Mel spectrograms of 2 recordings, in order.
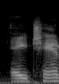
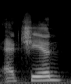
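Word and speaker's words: Etienne: I've heard at the press conference him say Achan. I've heard afterwards him say Etien. And obviously we all know like ETN is not how you say it anymore, but like people are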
